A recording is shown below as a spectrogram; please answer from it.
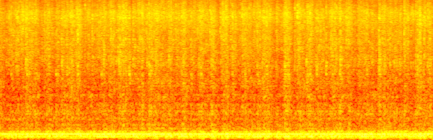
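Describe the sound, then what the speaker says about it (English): A nitro fuel dragster engine at a drag racing event drones loudly and steadily as it stages, a thick low rumble with rapid pulsing throughout and no talk. "now you'll really hear the RPMs drop as they go into stage, turning the nitro onto full"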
